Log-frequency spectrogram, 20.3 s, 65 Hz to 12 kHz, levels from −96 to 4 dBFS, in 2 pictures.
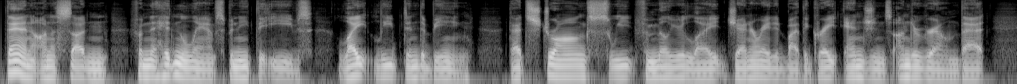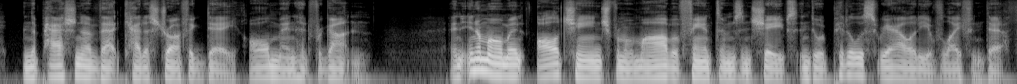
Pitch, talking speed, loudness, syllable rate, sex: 85 Hz, 170 wpm, -21 LUFS, 5.0 syllables/s, male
